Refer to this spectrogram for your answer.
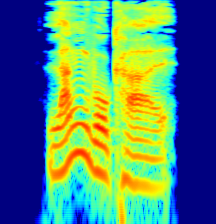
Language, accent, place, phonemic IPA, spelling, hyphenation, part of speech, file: German, Germany, Berlin, /ˈlaŋvoˌkaːl/, Langvokal, Lang‧vo‧kal, noun, De-Langvokal.ogg
- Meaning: long vowel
